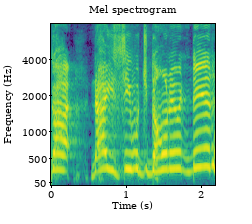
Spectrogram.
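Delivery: very high put-on Southern American accent. Retelling a guy's reaction during an argument over a bowl of chips: imitating a southern us accent. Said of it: "Southern like America guy".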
